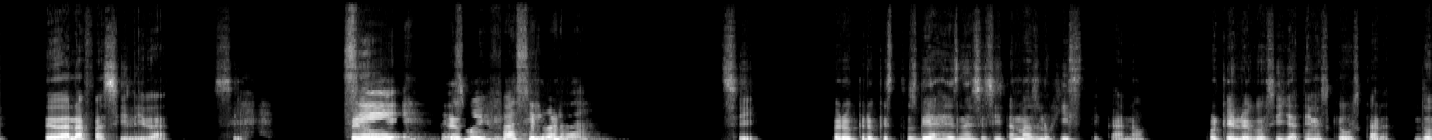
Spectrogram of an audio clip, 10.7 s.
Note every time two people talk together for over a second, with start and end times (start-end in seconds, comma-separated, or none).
2.6-4.3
